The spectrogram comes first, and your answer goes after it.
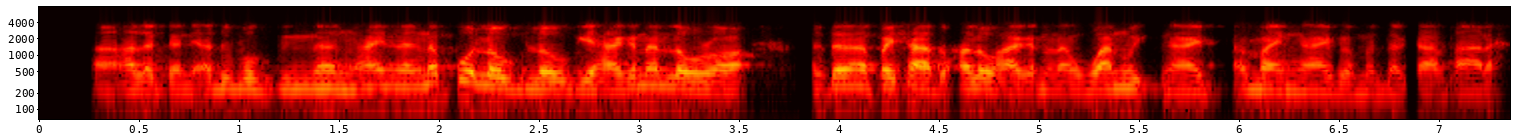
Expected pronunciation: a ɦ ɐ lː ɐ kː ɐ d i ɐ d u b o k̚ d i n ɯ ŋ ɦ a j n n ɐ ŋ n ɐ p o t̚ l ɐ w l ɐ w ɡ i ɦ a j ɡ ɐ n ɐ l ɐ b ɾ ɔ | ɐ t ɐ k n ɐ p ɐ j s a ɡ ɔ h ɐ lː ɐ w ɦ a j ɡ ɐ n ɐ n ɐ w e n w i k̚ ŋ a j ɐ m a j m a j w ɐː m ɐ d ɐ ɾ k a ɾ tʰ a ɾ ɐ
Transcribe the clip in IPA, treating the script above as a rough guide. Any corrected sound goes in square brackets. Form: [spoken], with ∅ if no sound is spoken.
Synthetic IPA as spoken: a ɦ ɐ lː ɐ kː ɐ [n] i ɐ d u b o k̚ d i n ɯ ŋ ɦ a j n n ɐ ŋ n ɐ p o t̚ l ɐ w l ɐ w ɡ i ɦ a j ɡ ɐ n ɐ l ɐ [w] ɾ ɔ | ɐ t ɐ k n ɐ p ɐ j s a [d] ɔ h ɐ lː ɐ w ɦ a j ɡ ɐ n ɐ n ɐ w [a] n w i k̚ ŋ a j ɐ m a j [ŋ] a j [b] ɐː m ɐ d ɐ ɾ k a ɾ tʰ a ɾ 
